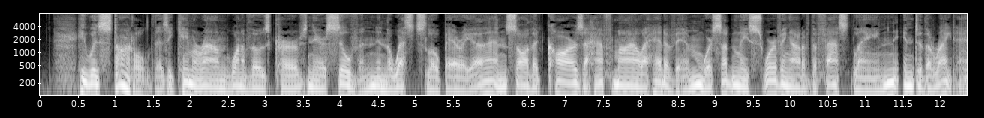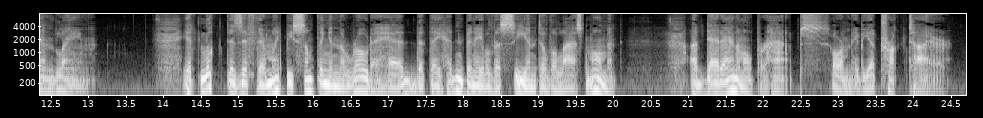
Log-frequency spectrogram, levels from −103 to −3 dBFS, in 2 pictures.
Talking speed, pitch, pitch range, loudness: 175 wpm, 85 Hz, 75-100 Hz, -16 LUFS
